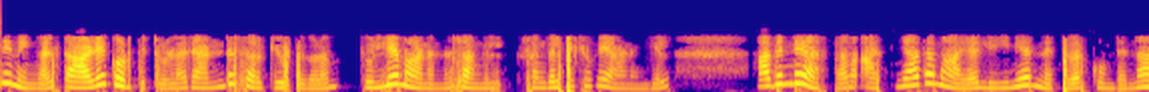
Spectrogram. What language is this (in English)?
Malayalam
